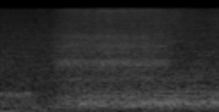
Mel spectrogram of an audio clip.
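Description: A faint, long sniff through the nose over a wine glass, starting about half a second in and lasting over a second: the taster drawing in the wine's aroma.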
